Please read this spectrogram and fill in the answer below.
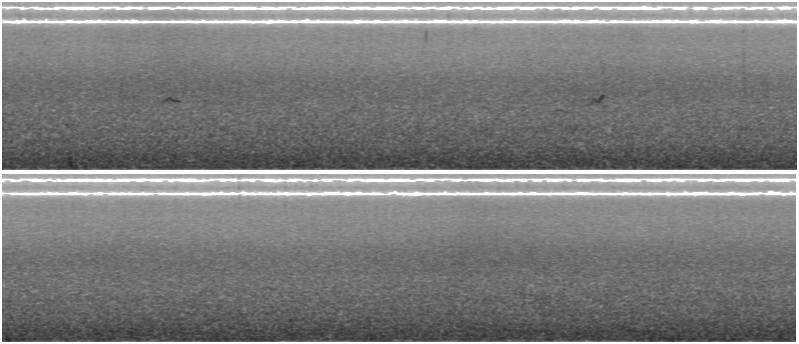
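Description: Steady rushing of flowing water from the hot-spring pool and its surroundings, with a couple of faint short chirps.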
